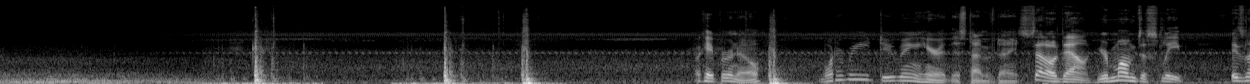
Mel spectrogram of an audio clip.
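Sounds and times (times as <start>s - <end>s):
car pulling into a residential neighborhood and stopping: 0.0s - 9.0s
sharp clunks: 2.0s - 3.3s, 4.0s - 5.6s, 7.6s - 8.1s
speech: 7.0s - 12.5s.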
